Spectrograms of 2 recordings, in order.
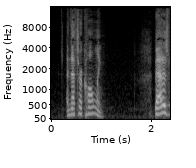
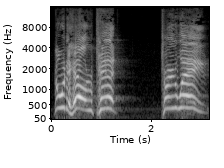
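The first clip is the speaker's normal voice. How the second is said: much higher, much louder bullhorn shouting; hammed-up street preacher yelling at passersby; imitating street preacher yelling; 10 semitones higher, 11 dB louder, slower than usual. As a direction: bellow it like a corner preacher with a bullhorn. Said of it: "You know, they're just yelling".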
